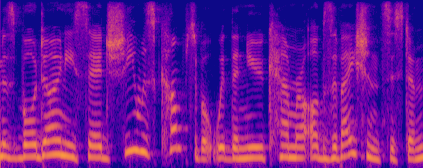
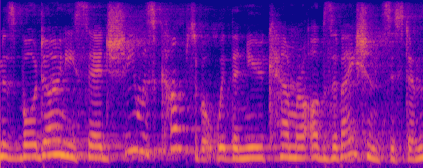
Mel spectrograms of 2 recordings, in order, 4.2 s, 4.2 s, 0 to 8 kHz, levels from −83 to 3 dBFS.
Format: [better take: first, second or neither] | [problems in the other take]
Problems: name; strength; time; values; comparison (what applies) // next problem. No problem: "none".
first | room echo; dies away in 2.2 s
